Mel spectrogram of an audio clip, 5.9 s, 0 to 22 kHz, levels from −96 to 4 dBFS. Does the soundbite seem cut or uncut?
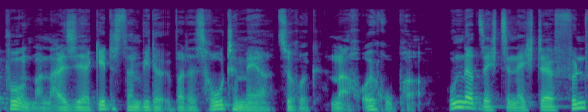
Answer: cut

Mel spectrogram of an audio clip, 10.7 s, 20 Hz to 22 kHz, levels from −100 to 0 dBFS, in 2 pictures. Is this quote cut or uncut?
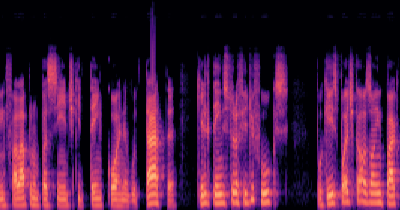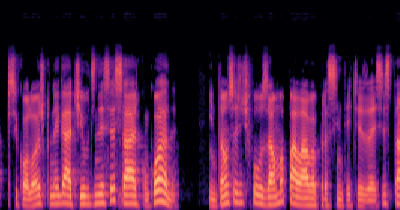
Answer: cut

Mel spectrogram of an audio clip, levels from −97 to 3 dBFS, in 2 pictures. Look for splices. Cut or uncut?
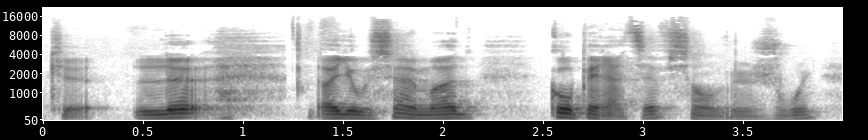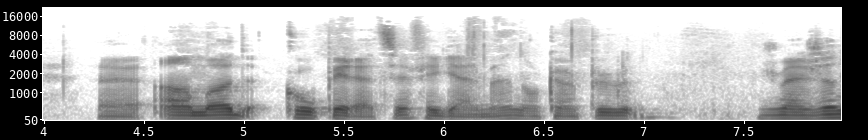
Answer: cut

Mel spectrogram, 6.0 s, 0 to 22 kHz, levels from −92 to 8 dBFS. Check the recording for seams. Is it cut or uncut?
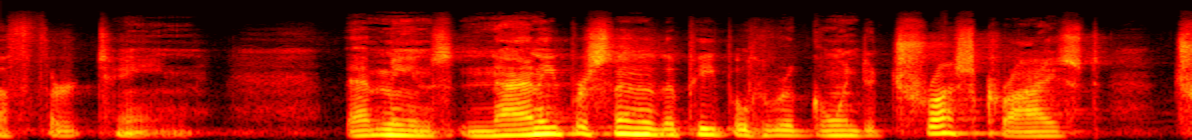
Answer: uncut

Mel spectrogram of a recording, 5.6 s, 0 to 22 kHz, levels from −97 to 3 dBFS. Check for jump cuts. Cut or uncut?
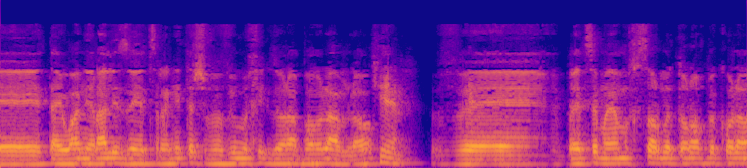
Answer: uncut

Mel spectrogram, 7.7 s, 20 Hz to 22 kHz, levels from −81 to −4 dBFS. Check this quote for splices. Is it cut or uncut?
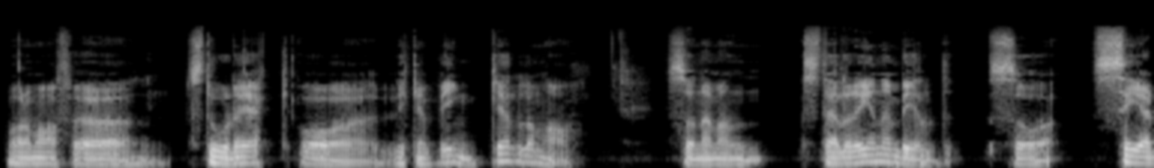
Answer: uncut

